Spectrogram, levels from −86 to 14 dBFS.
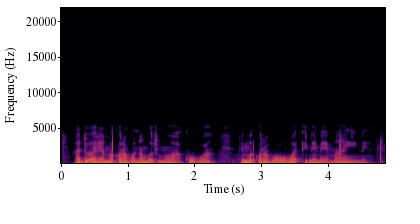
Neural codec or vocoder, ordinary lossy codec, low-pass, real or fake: none; none; 5.4 kHz; real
